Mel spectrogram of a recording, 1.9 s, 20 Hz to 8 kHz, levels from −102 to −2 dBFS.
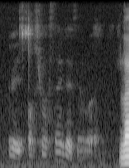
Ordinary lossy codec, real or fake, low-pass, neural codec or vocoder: none; real; none; none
